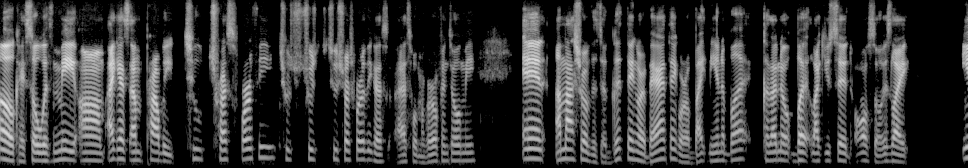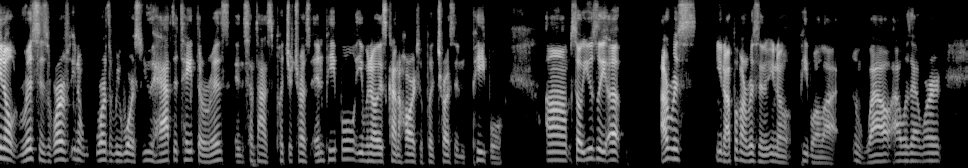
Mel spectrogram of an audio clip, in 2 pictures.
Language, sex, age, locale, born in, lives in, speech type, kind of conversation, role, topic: English, male, 30-34, en-US, United States, United States, conversation, unstructured, none, How do you decide which risks are worth taking and who to trust at work?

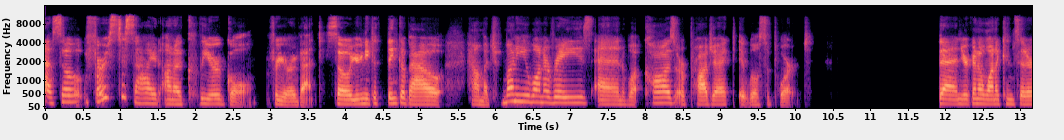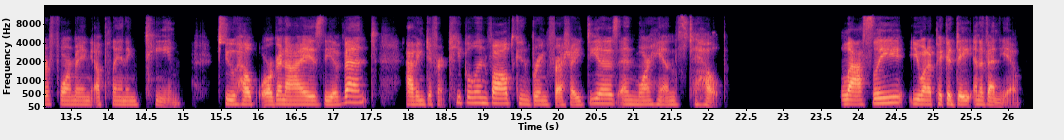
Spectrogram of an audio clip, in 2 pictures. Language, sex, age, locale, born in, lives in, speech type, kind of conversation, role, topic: English, female, 30-34, en-US, United States, United States, read, expert-assistant, expert, What are the key steps in organizing a community fundraising event?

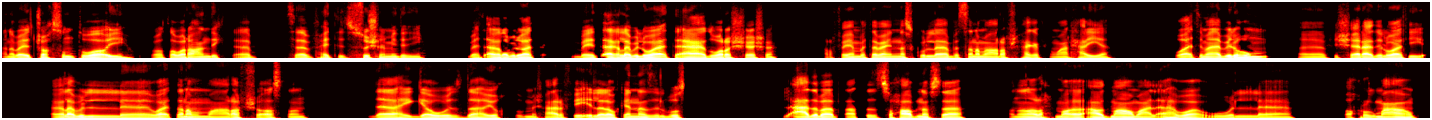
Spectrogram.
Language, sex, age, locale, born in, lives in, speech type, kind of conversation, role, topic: Arabic, male, 20-24, ar-EG, Egypt, Egypt, conversation, podcast, guest, إزاي السوشيال ميديا بتأثر على أسلوبك؟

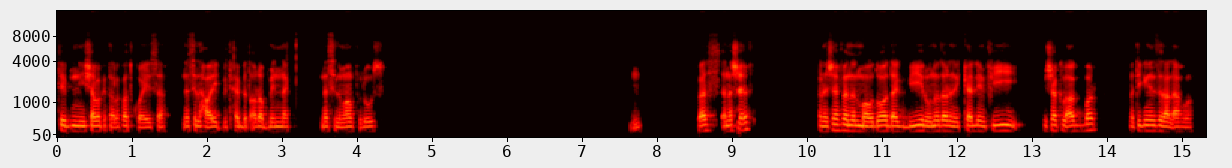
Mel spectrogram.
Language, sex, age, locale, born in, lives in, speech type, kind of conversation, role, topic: Arabic, male, 20-24, ar-EG, Egypt, Egypt, conversation, unstructured, none, هل الفلوس ساعدتك قبل كده إنك تحقق حلم من أحلامك؟ إزاي؟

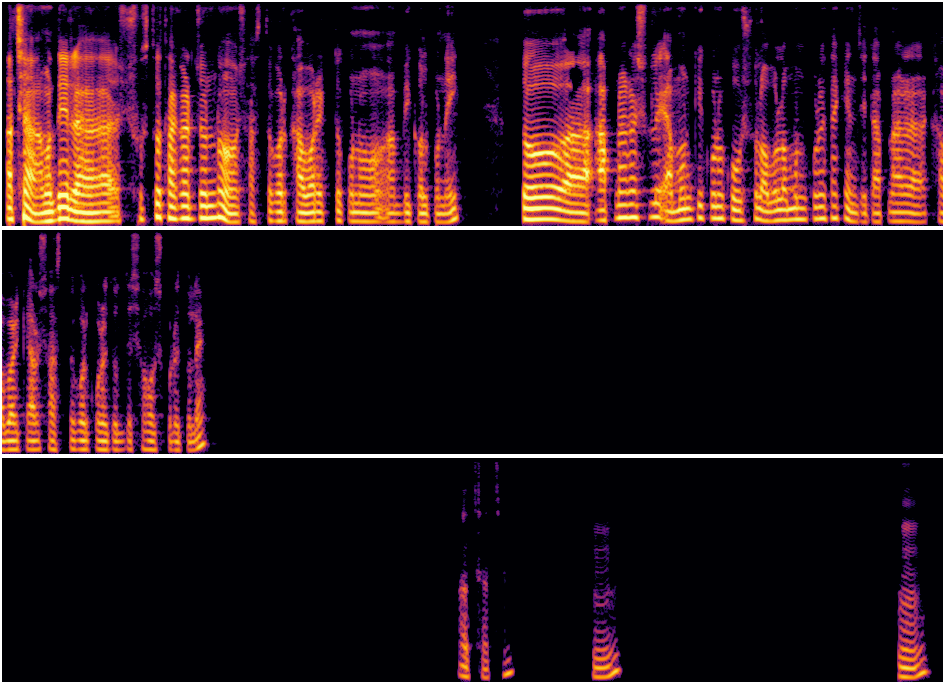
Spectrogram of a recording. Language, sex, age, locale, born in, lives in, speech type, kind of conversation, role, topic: Bengali, male, 25-29, bn-BD, Bangladesh, Bangladesh, conversation, podcast, host, আপনি কীভাবে বাড়িতে স্বাস্থ্যকর খাবার রান্না সহজ করে তোলেন?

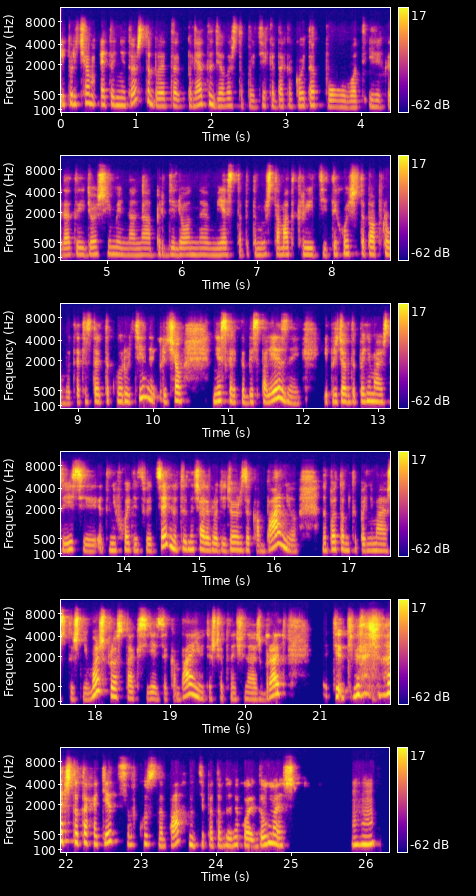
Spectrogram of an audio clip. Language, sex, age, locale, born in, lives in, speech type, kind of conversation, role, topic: Russian, female, 30-34, ru-RU, Russia, United States, conversation, unstructured, none, Почему многим людям сложно регулярно откладывать деньги?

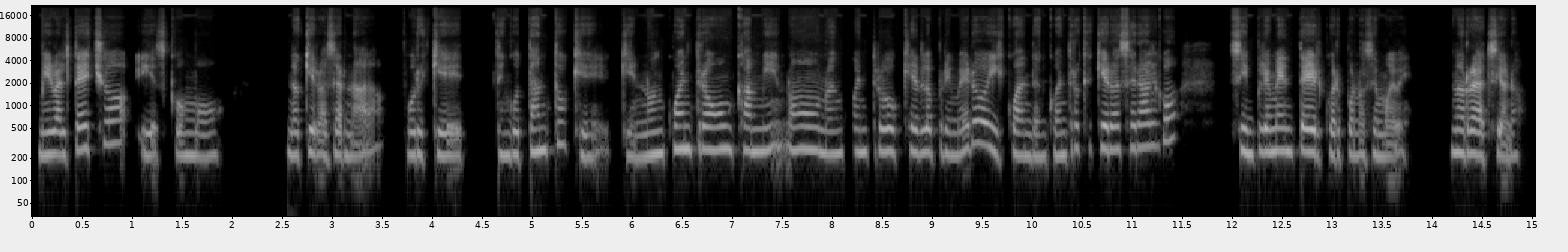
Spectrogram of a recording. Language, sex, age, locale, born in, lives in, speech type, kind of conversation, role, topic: Spanish, female, 35-39, es-CO, United States, United States, conversation, advice, user, ¿Cómo te has sentido cuando el estrés diario te abruma y no logras calmar la mente?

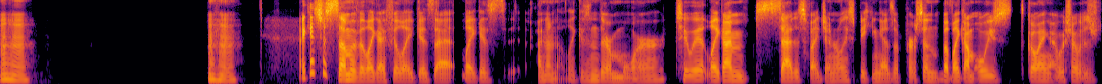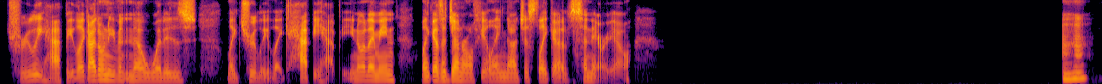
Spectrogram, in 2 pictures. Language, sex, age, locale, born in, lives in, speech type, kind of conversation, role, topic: English, female, 50-54, en-US, United States, United States, conversation, advice, user, How do I figure out what truly brings me joy?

